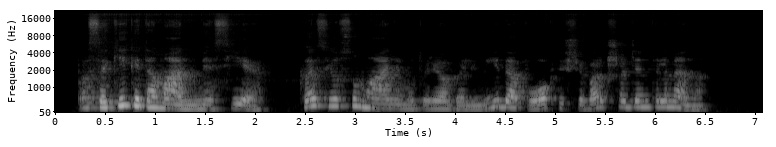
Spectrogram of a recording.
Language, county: Lithuanian, Kaunas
